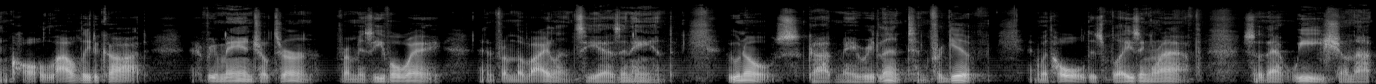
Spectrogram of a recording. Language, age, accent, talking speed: English, 50-69, American, 160 wpm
